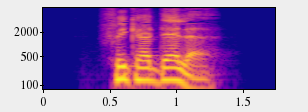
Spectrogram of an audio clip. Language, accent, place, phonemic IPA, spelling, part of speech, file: German, Germany, Berlin, /fʁikaˈdɛlə/, Frikadelle, noun, De-Frikadelle.ogg
- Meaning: frikadelle, rissole, fried meatball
